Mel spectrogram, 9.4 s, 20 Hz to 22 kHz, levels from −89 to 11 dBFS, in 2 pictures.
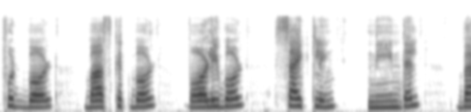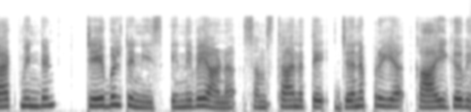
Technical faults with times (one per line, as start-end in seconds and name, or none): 0.00-9.43 low-delay AAC compression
